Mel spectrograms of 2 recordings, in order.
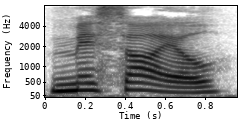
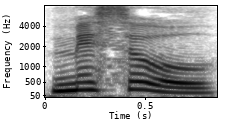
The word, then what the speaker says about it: missile: British English says missile, like smile. American English says missile.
